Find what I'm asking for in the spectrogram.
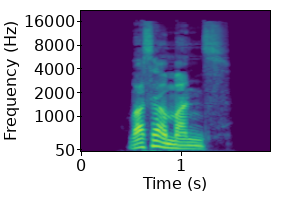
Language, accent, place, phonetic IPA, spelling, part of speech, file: German, Germany, Berlin, [ˈvasɐˌmans], Wassermanns, noun, De-Wassermanns.ogg
- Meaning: genitive of Wassermann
